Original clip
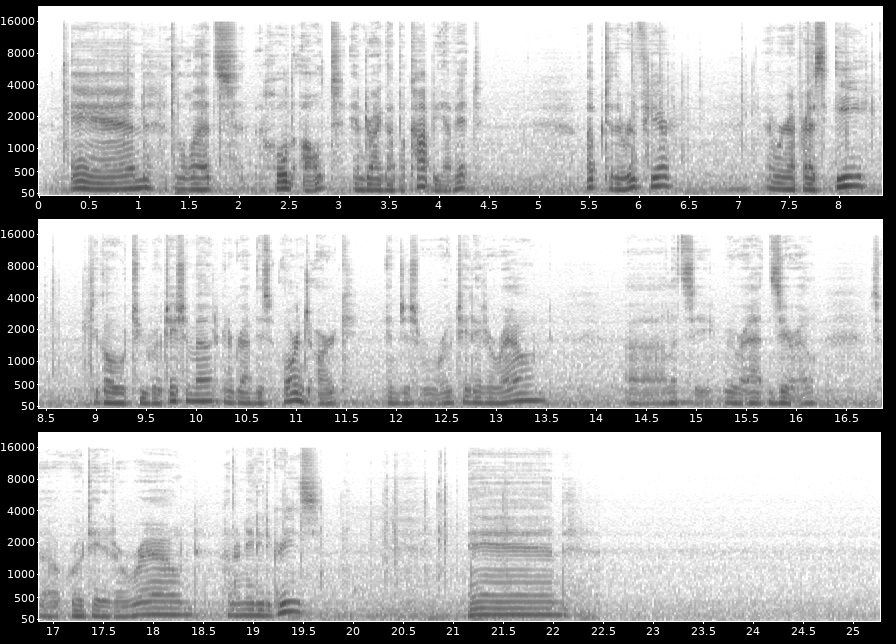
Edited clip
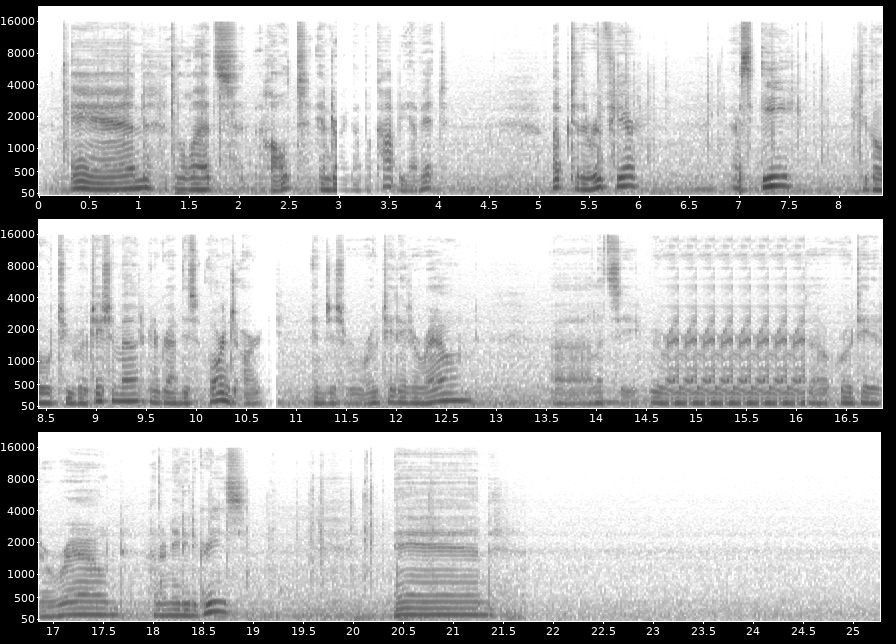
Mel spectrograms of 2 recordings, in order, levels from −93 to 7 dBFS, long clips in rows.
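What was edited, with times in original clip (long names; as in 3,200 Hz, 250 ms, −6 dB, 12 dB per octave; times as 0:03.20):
0:02.32–0:02.66: remove
0:03.31–0:04.63: fade in
0:07.34–0:07.74: remove
0:11.11–0:11.54: fade out and dull
0:15.37: stutter in place 0.18 s, 8 plays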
